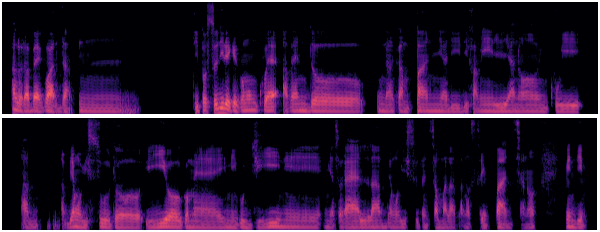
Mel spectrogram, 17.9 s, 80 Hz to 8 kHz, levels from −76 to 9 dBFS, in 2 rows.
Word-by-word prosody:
Allora, 90 -4 +5
beh, 80 - +6
guarda, 80 -2 +4
mhmm, 80 -1 -6 0.8
ti - - -3
posso 100 +3 +2
dire 125 0 +8
che, - - +5
comunque, 95 0 +3
avendo 85 -2 +2
una 85 -1 -3
campagna 85 0 -1
di 80 0 -4
di 80 +1 -6
famiglia, 85 +1 -1
no, 80 0 -2
in 80 -1 -6
cui 80 -1 -2 0.5
ab 80 -1 -5 0.4
abbiamo 90 +1 +1
vissuto 80 -1 0
io, 85 +1 +4
come 80 -1 -2
i - - -6
miei 80 -1 -4
cugini, 85 +1 -2
mia 80 -1 -8
sorella 80 +1 +1
abbiamo 80 0 -5
vissuto 80 0 -9
insomma 80 0 -5
la 80 0 -5
la - - -10
nostra - - -9
infanzia, 80 -1 -2
no? - - -7 0.4
Quindi, 85 -3 -1
80 Hz, 125 wpm, -31 LUFS, 80-85 Hz, 0.8 s, dire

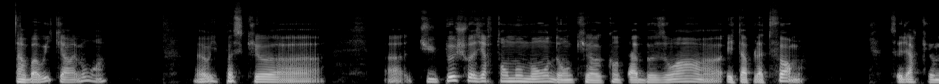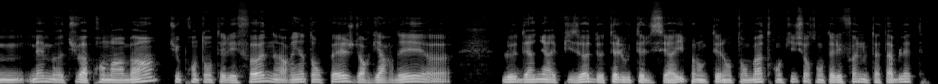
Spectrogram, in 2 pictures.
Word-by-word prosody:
Ah, 120 - +4
bah, 110 +1 +3
oui, - - -2
carrément, 120 +9 -2
hein. 150 - -8 0.9
Bah, - - 0
oui, - - -1
parce - - -1
que, 120 - -2
heu 115 -1 +1 0.7
heu, - - -5 0.2
tu 120 -2 -2
peux 180 +7 +4
choisir 150 -6 0
ton 140 - -1
moment, 135 -1 +2
donc 105 -3 -1
heu, 100 -2 +2
quand 110 +3 -3
tu 110 - -1
as 105 - +4
besoin, 115 +4 0
heu, - - -5
et - - +3
ta - - +3
plateforme. - - +1 0.8
C'est - - -4
à - - +4
dire 110 +1 +1
que 110 - -3
m 105 +1 +1
même, 125 0 0
heu, 105 - 0
tu - - -10
vas 105 -2 +5
prendre 105 -3 0
un 100 0 +2
bain, 150 - +2
tu 125 - -3
prends 115 - -3
ton 110 0 -3
téléphone. 115 +6 +1
Rien 110 +2 0
t'empêche 120 +4 0
de - - +1
regarder, 105 +6 +1
heu, 115 - -1 0.5
le 115 +1 +2
dernier 110 +1 +3
épisode 115 +3 +1
de 110 - +2
telle 115 -1 +2
ou 105 - +1
telle 100 -2 0
série 105 +3 +2
pendant 105 -3 0
que - - -15
tu - - -1
es - - +3
dans 105 0 +1
ton 100 - -3
bain, 120 +3 +2
tranquille, 105 +2 -5
sur - - -3
ton 105 -2 -2
téléphone 105 +5 +1
ou 105 - -2
ta 100 - -2
tablette. 120 0 -1
115 Hz, 220 wpm, -22 LUFS, 105-125 Hz, 0.9 s, vas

